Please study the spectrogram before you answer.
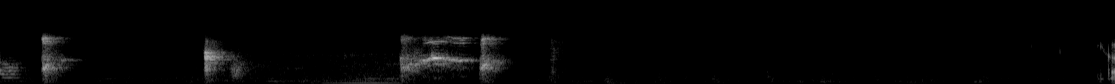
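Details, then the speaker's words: Dog named Cosmo with a bad cough: several short, harsh bursts in brief clusters separated by quiet pauses, consistent with a dry hacking cough. "got a bad cough? Got a bad cough?"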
